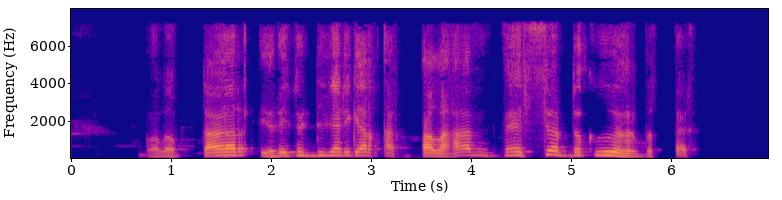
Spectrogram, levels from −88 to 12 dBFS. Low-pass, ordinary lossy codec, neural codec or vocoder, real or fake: 7.2 kHz; MP3, 48 kbps; codec, 16 kHz, 1 kbps, X-Codec, HuBERT features, trained on balanced general audio; fake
